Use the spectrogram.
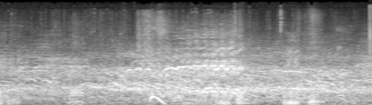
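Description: A horse neighs once with a rising and falling whinny amid the clamour of a medieval battle in Total War Medieval Kingdoms, heard over steady crowd and combat noise.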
